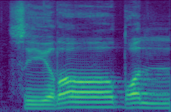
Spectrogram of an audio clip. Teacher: huruf lam sifatnya tipis meskipun dia disukun dia harus tipis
